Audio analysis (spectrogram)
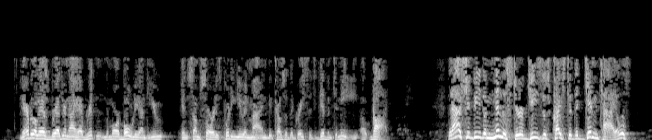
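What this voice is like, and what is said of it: Deliberately phony put-on accent. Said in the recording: “pardon my phony accent, but I'm doing this on purpose”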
